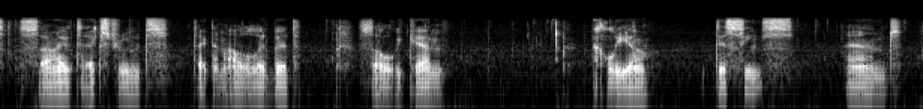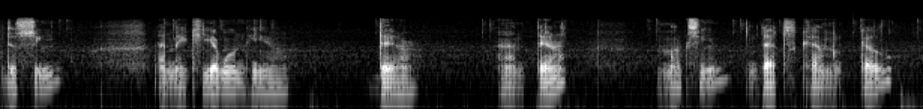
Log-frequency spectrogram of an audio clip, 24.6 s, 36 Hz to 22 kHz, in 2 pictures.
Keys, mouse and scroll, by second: 0.2-2.2 middle drag, 1.2 e, 5.2-7.0 right drag, 7.3 right click, 10.5-11.9 middle drag, 13.0-17.3 middle drag, 20.9-22.6 drag, 24.0 click.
